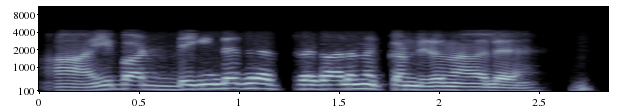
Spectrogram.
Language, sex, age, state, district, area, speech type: Malayalam, male, 18-30, Kerala, Malappuram, rural, conversation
